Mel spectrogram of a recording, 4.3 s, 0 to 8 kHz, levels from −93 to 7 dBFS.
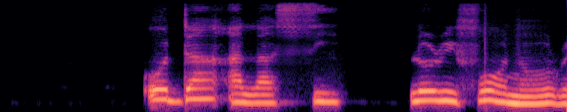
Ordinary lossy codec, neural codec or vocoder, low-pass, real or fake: none; codec, 16 kHz in and 24 kHz out, 1 kbps, XY-Tokenizer; 7.2 kHz; fake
